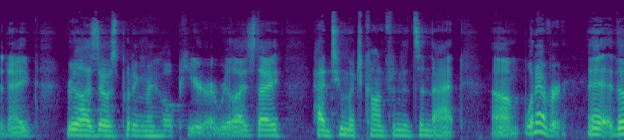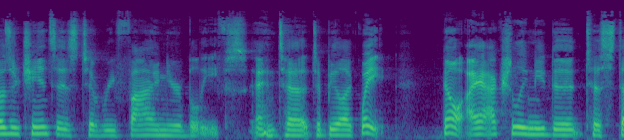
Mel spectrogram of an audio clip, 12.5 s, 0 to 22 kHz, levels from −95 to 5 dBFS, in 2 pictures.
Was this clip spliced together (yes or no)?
no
